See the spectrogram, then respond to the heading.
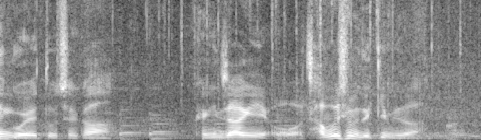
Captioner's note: there's a noisy commotion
